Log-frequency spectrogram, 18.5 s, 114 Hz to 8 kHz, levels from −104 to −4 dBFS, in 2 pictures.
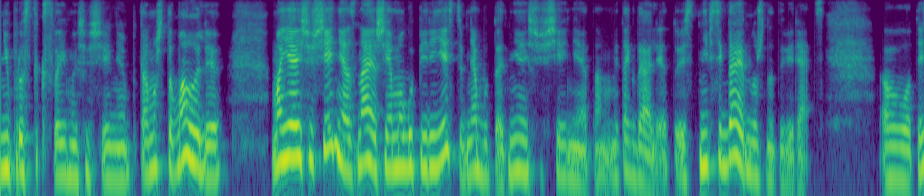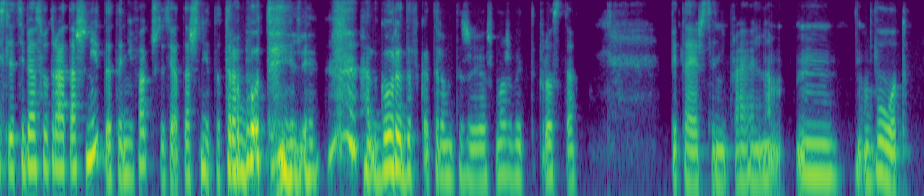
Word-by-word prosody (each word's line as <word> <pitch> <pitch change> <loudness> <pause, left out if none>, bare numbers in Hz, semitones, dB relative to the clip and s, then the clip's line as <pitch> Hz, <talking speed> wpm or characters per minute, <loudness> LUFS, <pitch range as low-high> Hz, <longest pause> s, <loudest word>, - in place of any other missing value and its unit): не 210 0 +4
просто 200 0 -2
к - - -11
своим 180 0 -3
ощущениям. 165 -1 -4
Потому 190 +5 -3
что, 215 -1 -4
мало 250 +1 +6
ли, 175 -3 +1 0.5
мои 240 +4 +7
ощущения, 265 - +5
знаешь, 225 +1 +2
я 210 - +1
могу 210 +1 +3
переесть, 220 +8 +1
и - - -5
у - - -7
меня 200 - -1
будут 175 -2 -7
одни 195 0 -2
ощущения 185 -4 -5
там, - - -9
и 170 - -12
так 185 -3 -7
далее. 155 -5 -5
То - - -10
есть, 165 - -5
не 225 0 +4
всегда 240 +5 +2
им 210 -4 0
нужно 180 -2 -6
доверять. - - -11 0.5
А 170 - -4
вот. 165 +1 -3
Если 205 0 -1
тебя 215 +1 +1
с 215 - -8
утра 215 0 0
тошнит, 210 - +3
это 175 +1 -3
не 180 0 -4
факт, 230 +2 -5
что 165 - -11
тебя 165 - -5
тошнит 180 +2 -4
от 175 - -10
работы 220 +4 +6
или 180 -6 +4 0.4
от 190 - 0
города, 205 0 +6
в 190 - -23
котором 175 -3 -6
ты 175 - -12
живешь. 160 0 -5
Может 180 -1 -7
быть, 170 -2 -8
ты - - -36
просто 170 -3 -6 0.9
питаешься 155 -1 -6
неправильно. 155 +1 -5 0.2
М, 175 -1 -2
вот. 160 -3 -2
190 Hz, 200 wpm, -25 LUFS, 170-215 Hz, 0.9 s, мои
